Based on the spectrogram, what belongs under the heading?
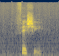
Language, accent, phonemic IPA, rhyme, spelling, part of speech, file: English, General American, /ˈfɪʃi/, -ɪʃi, fishy, adjective / noun, En-us-fishy.ogg
- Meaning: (adjective) 1. Of, from, or similar to fish 2. Suspicious; inspiring doubt 3. Of a drag queen or a trans woman: appearing very feminine and resembling a cisgender woman; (noun) Diminutive of fish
